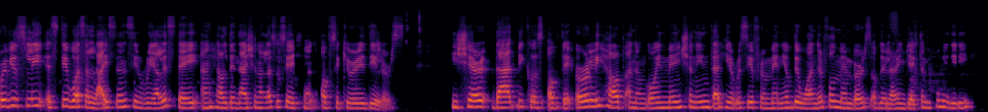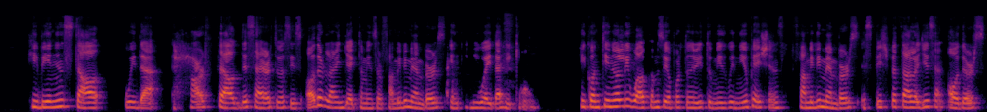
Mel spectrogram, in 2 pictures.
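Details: Adult woman speaking; normal speech.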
